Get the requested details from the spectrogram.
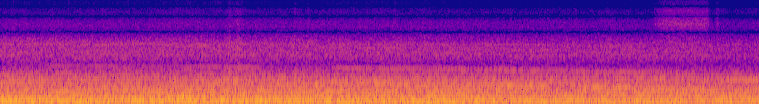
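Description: Electric motors whine with a falling pitch as a train brakes.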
